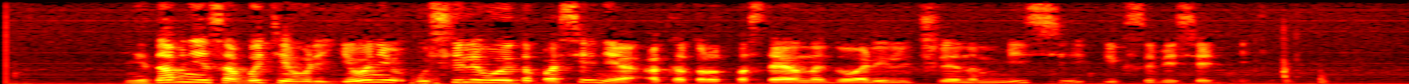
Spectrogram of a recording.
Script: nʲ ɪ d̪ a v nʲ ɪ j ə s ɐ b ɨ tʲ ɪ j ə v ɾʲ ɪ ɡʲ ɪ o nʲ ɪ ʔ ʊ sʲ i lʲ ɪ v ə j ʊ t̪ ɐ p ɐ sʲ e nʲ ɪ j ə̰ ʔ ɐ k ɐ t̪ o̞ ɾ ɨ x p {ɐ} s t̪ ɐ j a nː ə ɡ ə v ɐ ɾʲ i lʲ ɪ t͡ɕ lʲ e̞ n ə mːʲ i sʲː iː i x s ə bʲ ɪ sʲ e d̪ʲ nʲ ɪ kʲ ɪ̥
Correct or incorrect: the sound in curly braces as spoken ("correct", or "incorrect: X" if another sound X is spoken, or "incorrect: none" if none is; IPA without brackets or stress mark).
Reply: incorrect: ə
